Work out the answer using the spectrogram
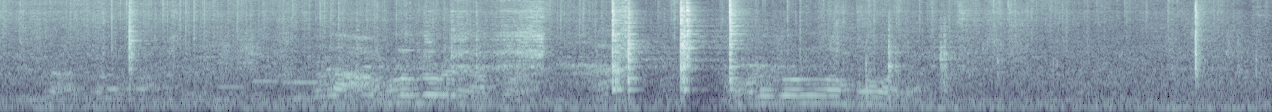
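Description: Oyster omelette sizzling in a large flat wok, with a metal spatula clinking against the pan and plate a few times, most sharply about three seconds in.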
